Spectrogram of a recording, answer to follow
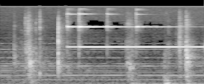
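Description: Knocks and a heavy thud of a door being shut, over soft background music. A high, steady ringing note comes in under a second in and holds.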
